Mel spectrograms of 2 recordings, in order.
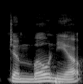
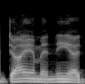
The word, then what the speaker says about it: eudaimonia: So, you eudaimonia or you diamonia, depending on how you want to pronounce it, is being in touch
